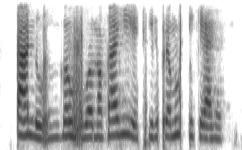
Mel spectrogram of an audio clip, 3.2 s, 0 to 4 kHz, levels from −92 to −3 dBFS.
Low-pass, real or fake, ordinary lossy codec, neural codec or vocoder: 3.6 kHz; fake; AAC, 16 kbps; codec, 16 kHz, 2 kbps, FreqCodec, larger model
